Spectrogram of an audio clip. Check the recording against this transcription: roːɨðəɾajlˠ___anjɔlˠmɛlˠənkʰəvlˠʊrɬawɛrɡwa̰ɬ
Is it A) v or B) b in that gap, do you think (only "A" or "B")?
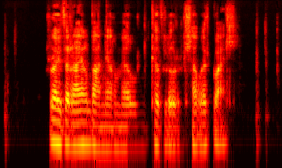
B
